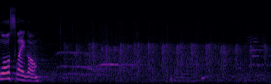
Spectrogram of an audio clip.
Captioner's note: audience applauds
